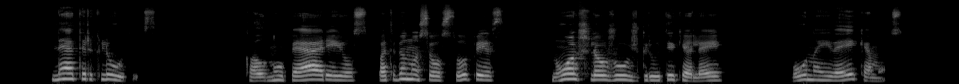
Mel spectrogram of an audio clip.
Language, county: Lithuanian, Marijampolė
